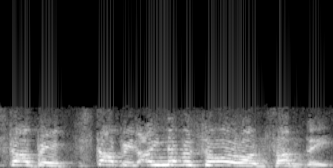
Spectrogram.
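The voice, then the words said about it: Shouting. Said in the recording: “You don't have to shout”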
